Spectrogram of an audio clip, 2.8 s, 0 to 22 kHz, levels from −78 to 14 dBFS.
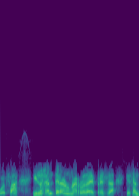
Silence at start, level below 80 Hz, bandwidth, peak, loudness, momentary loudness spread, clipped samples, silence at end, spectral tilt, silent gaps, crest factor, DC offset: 0 s; -60 dBFS; 7 kHz; -2 dBFS; -14 LUFS; 6 LU; under 0.1%; 0 s; -6.5 dB/octave; none; 14 dB; under 0.1%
